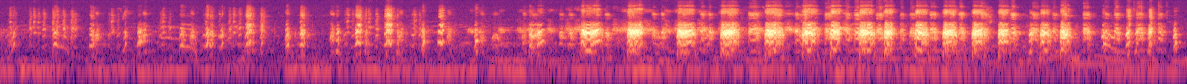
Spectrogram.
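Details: Two-year-old hybrid partridge in Dushanbe, meant for fighting and hunting, begins with scattered quiet clucks over a low hum, then swells into a loud, sustained series of rapid chucking calls.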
